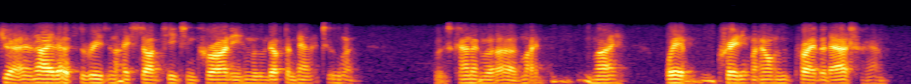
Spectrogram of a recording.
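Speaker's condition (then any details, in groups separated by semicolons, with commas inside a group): Parkinson's disease; left-sided onset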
